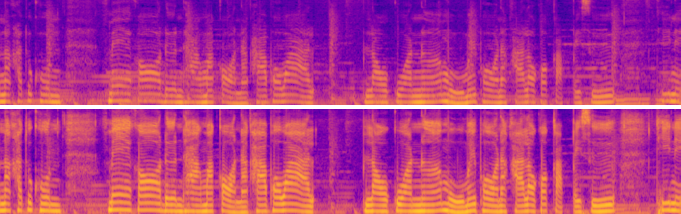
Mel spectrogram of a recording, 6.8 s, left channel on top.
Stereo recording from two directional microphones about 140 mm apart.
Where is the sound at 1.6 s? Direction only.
45° right (ahead or behind).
